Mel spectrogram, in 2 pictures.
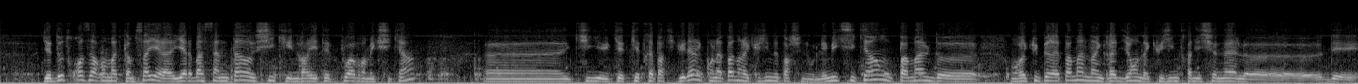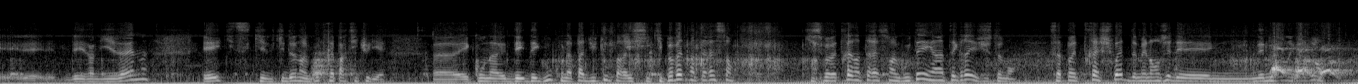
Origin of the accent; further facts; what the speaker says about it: France; le fromage je crois qu'en tant que français hein, c'est dur.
